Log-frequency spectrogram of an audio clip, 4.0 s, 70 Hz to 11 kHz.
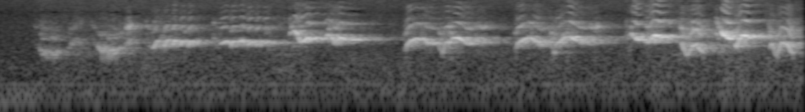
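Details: Excited canary of the Serbian slavujar type, Belgrade 2016, singing drawn-out whistled notes that dip and rise, each phrase repeated about twice a second, with a quiet hum underneath.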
